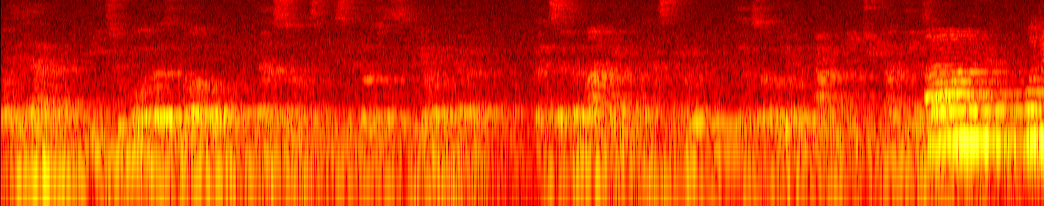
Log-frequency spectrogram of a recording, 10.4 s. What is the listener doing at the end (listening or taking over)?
taking over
